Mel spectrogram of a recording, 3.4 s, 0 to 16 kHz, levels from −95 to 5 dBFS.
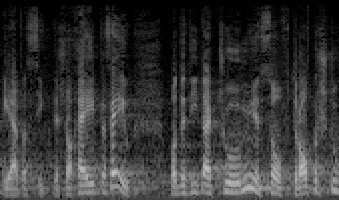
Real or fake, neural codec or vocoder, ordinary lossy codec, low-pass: real; none; none; 14.4 kHz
